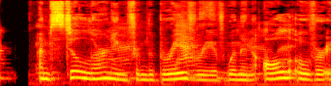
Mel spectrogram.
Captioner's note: through translator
